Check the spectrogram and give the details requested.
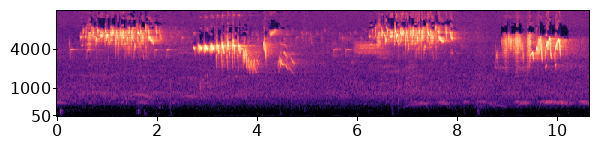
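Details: Early-morning birds chirping at sunrise: four high, buzzy, rapidly pulsed phrases, about two seconds each, alternating with short silent gaps and a faint background hum.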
